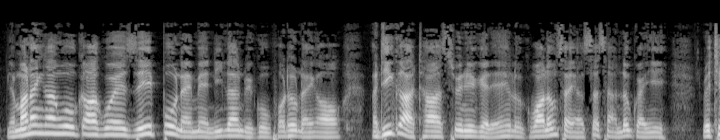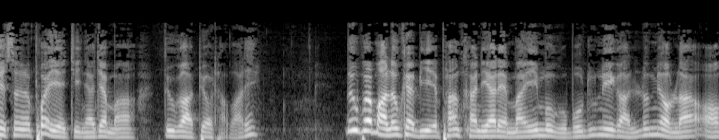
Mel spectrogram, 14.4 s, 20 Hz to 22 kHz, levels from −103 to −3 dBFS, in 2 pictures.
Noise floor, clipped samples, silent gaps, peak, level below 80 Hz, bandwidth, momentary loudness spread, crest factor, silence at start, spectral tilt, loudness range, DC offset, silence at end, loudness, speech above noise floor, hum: -62 dBFS; under 0.1%; none; -2 dBFS; -42 dBFS; 11.5 kHz; 11 LU; 20 dB; 0.1 s; -6.5 dB/octave; 4 LU; under 0.1%; 0 s; -22 LUFS; 40 dB; none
